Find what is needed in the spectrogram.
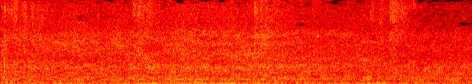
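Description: Wind blowing across the camera's microphone: a steady low rumble and rush with no breaks.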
